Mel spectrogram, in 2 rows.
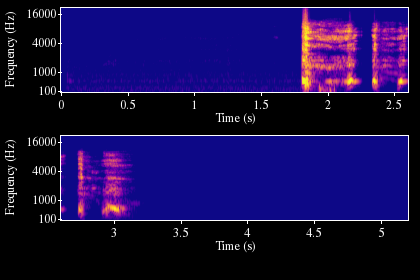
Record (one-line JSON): {"cough_length": "5.2 s", "cough_amplitude": 32768, "cough_signal_mean_std_ratio": 0.26, "survey_phase": "beta (2021-08-13 to 2022-03-07)", "age": "18-44", "gender": "Male", "wearing_mask": "No", "symptom_none": true, "smoker_status": "Ex-smoker", "respiratory_condition_asthma": false, "respiratory_condition_other": false, "recruitment_source": "REACT", "submission_delay": "1 day", "covid_test_result": "Negative", "covid_test_method": "RT-qPCR"}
